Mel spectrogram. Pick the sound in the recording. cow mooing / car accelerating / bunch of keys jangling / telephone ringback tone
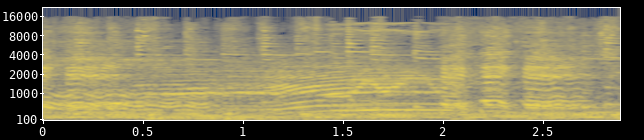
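cow mooing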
